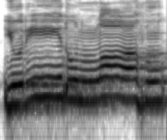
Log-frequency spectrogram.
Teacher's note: اللہ کے لام کو منہ بھر کے پڑھیں گے، اس لیے کہ اللہ کے لام سے پہلے پیش ہے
